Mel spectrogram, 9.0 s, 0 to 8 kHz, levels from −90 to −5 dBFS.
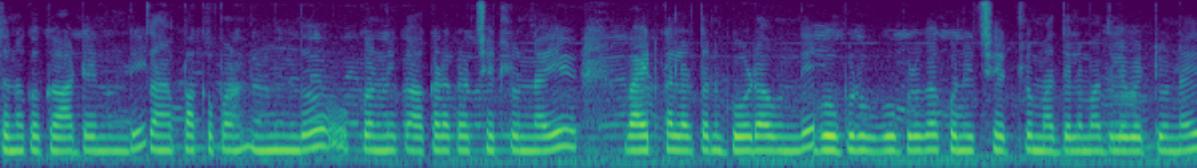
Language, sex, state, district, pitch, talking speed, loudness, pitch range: Telugu, female, Telangana, Karimnagar, 220 Hz, 135 wpm, -28 LUFS, 215-225 Hz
